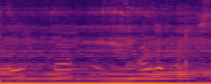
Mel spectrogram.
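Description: Background music: a didgeridoo playing a deep, steady drone, with its overtones wavering up and down above it.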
